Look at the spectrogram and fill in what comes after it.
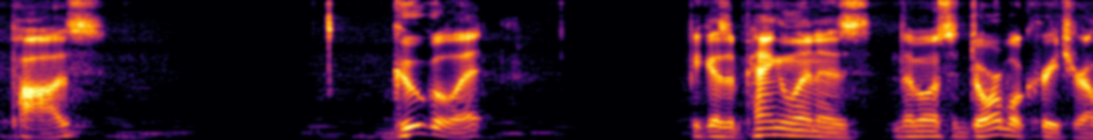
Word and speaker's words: pangolin: I want to say pangolin.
